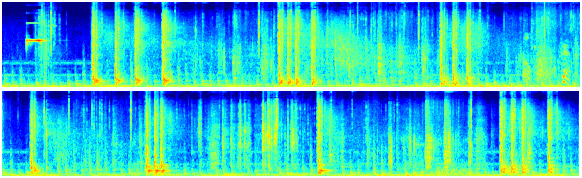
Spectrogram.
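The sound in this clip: Gunfire from a shooting drill at stationary targets, three shots to the torso and one to the head on each: many sharp, loud cracks in quick bursts with short pauses between groups, no talking.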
